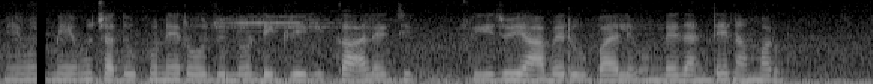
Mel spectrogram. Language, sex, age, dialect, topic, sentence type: Telugu, female, 18-24, Telangana, banking, statement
